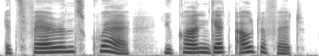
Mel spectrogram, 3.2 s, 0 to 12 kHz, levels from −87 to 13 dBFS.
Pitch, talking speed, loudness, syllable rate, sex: 240 Hz, 190 wpm, -17 LUFS, 4.2 syllables/s, female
